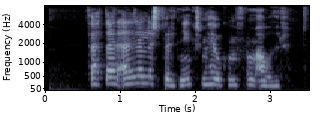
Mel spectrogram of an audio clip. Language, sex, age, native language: Icelandic, female, 40-49, Icelandic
